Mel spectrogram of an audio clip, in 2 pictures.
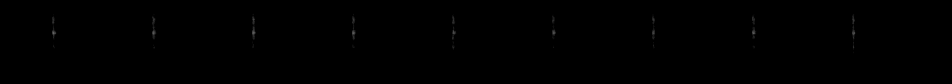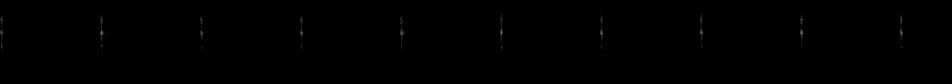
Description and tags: wristwatch-ticking-KMi84 stereo
Recording of a common wristwatch ticking on a sound-insulating foam padding. SE-Mic cardio, Fostex FR2. Neumann KMi84 cardio, Fostex FR2.
watch, wristwatch, clock, ticking, tick-tock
